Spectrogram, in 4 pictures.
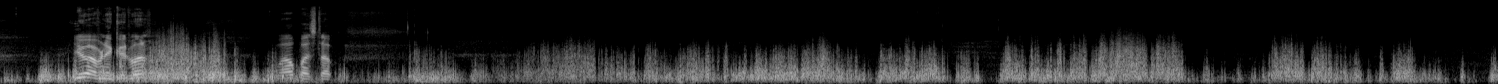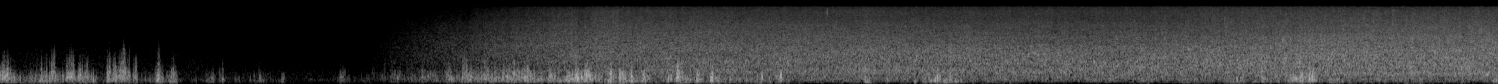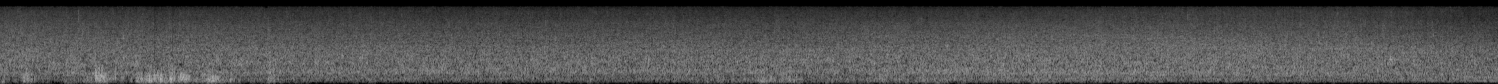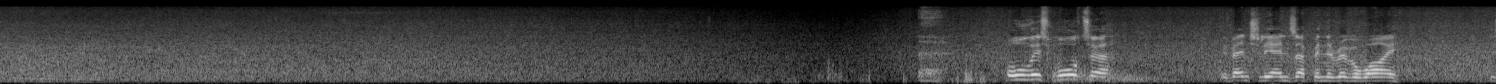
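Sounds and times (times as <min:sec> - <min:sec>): brook rushing over stones: 0:19.3 - 0:50.5, 0:56.9 - 0:59.9.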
